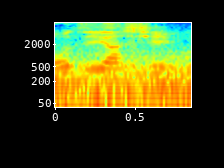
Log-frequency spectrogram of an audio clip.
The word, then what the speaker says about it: 小千谷: 大阪から新潟県の小千谷市、小さい千の谷と書いて小千谷と読むんだと思うんですけど、の片貝町に、で開催されるお祭りの花火を見にちょっと回りくどい言い方なんですけど、これ後でちょっと説明したいと思います。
